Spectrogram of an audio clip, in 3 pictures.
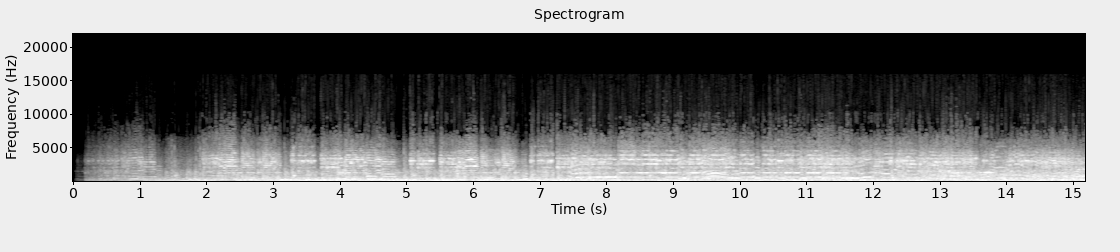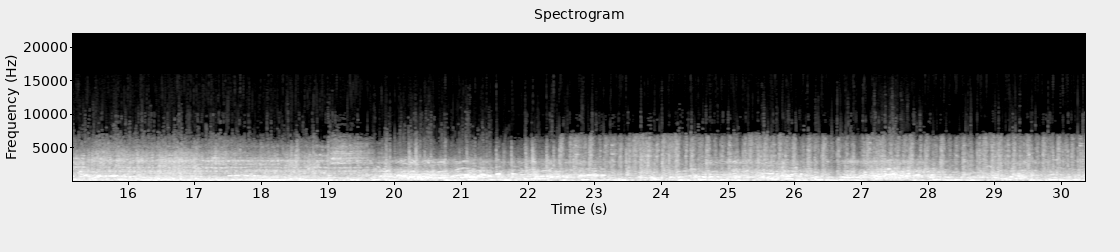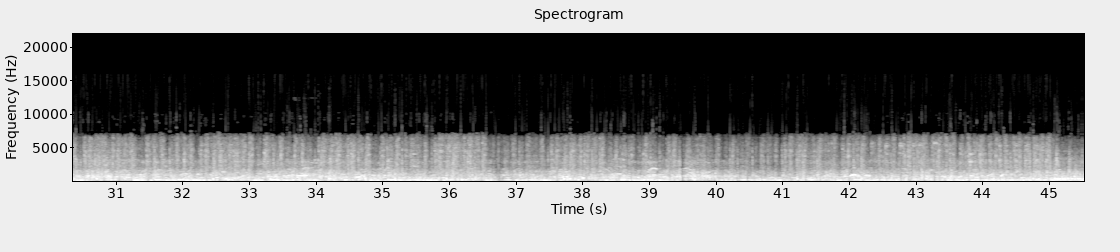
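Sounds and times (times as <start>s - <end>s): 
laughter: 0.3s - 45.5s
dance music: 1.9s - 45.5s.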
